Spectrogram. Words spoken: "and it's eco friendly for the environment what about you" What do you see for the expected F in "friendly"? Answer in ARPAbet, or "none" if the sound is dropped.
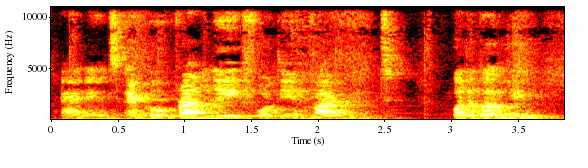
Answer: P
